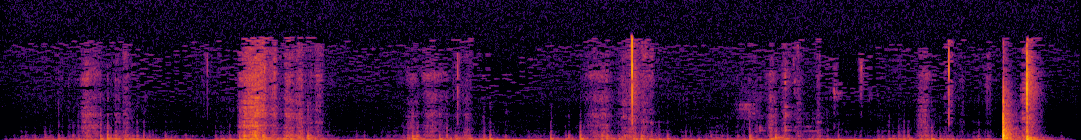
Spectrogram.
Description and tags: Sonido del balanceo de un objeto cilíndrico
Sound of a rolling cylindrical object
pinos, Rolling, bowls, chess-piece, Balanceo, bolos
